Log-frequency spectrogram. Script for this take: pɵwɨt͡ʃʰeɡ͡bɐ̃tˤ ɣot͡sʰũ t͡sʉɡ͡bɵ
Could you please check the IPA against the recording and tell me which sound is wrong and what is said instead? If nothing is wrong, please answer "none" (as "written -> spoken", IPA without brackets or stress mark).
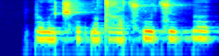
none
